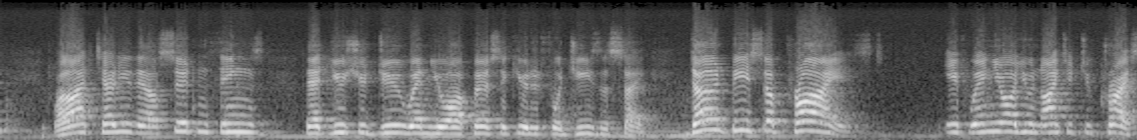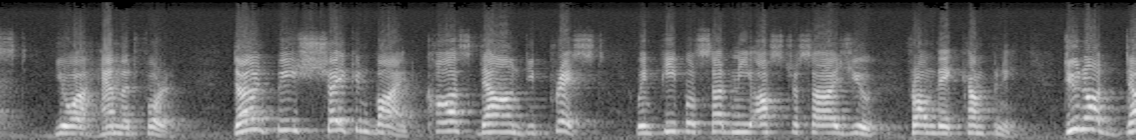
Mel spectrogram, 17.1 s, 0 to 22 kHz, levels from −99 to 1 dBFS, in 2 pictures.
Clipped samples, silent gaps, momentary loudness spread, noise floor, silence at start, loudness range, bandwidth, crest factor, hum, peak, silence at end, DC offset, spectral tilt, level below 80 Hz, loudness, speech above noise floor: under 0.1%; none; 10 LU; -46 dBFS; 0 s; 1 LU; 18 kHz; 16 dB; none; -2 dBFS; 0 s; under 0.1%; -4.5 dB/octave; -52 dBFS; -17 LUFS; 28 dB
